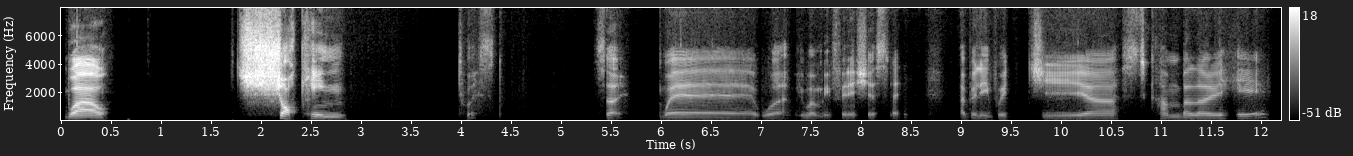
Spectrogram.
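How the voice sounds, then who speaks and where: A man's voice: on the low side, slow, vocal fry, sharp tone, clean tone. A man hosting a casual language lesson, thinking aloud and correcting himself as he goes. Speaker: language learner host.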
